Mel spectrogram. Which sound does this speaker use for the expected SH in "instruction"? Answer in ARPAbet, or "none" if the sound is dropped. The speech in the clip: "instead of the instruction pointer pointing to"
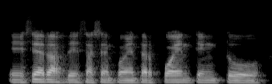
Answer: S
